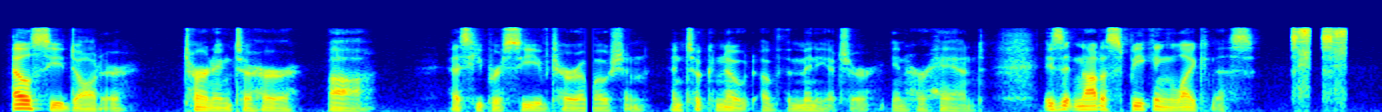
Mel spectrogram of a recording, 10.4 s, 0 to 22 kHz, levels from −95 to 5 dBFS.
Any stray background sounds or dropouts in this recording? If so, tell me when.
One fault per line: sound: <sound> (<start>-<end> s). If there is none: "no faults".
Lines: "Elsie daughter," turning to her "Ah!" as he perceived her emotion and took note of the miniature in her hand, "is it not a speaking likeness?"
sound: dropout (4.4-4.4 s)
sound: laugh (9.7-10.1 s)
